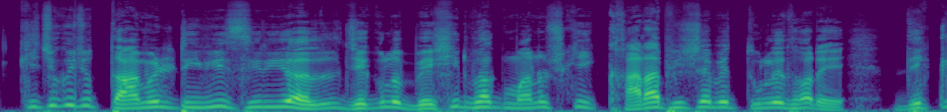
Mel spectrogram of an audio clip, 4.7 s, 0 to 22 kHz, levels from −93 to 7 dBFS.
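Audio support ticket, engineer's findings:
Jumps at 0.37 s and 2.24 s, roughly 10 ms of speech skipped each time: likely dropped buffer (overrun), capture not read before overwrite. Waveform shows abrupt discontinuity; spectrogram shows thin vertical broadband line.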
